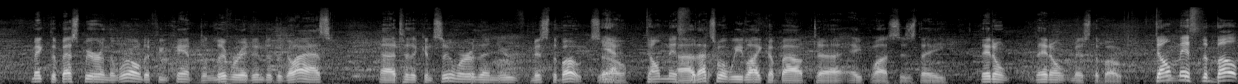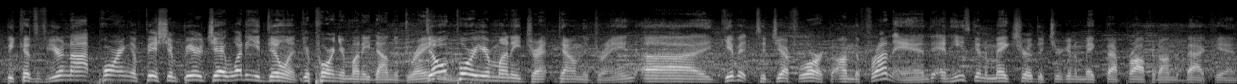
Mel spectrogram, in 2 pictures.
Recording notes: Live from the Micro Brew Fest and Crafty Fox Tap House and Pizzeria!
